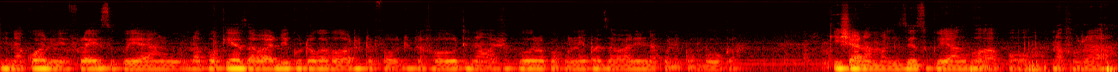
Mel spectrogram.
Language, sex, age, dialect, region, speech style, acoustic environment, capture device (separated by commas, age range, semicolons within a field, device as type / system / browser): Swahili, male, 18-24, Kenya - Nairobi Sheng-influenced, Kenya, relaxed, silence, desktop / Windows / Chrome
